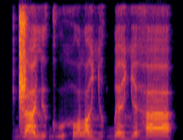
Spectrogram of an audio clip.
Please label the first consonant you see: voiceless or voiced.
voiced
